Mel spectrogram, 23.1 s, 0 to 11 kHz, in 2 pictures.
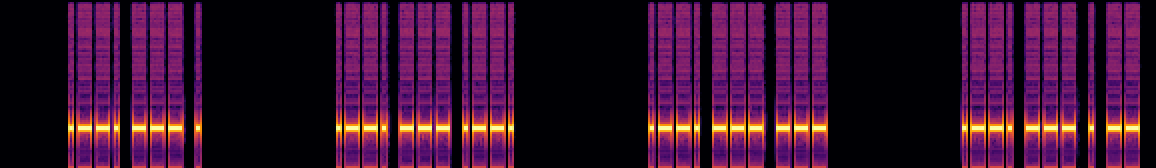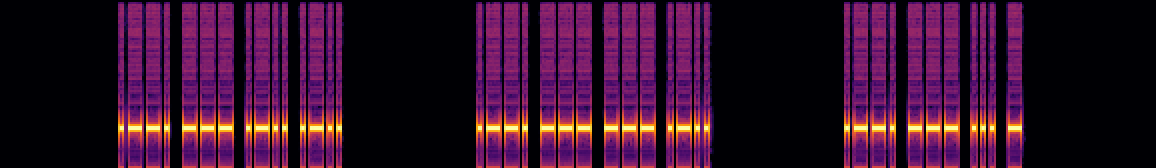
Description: Morse code, heard as a keyed tone, about 27 wpm, 800 Hz. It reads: POE POP POO POEM POLL POOL POST
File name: Alphabetical / Alphabetical mp3s / Ps @25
